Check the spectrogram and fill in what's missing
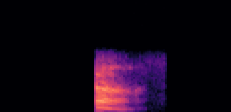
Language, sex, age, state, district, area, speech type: Tamil, female, 45-60, Tamil Nadu, Coimbatore, rural, conversation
